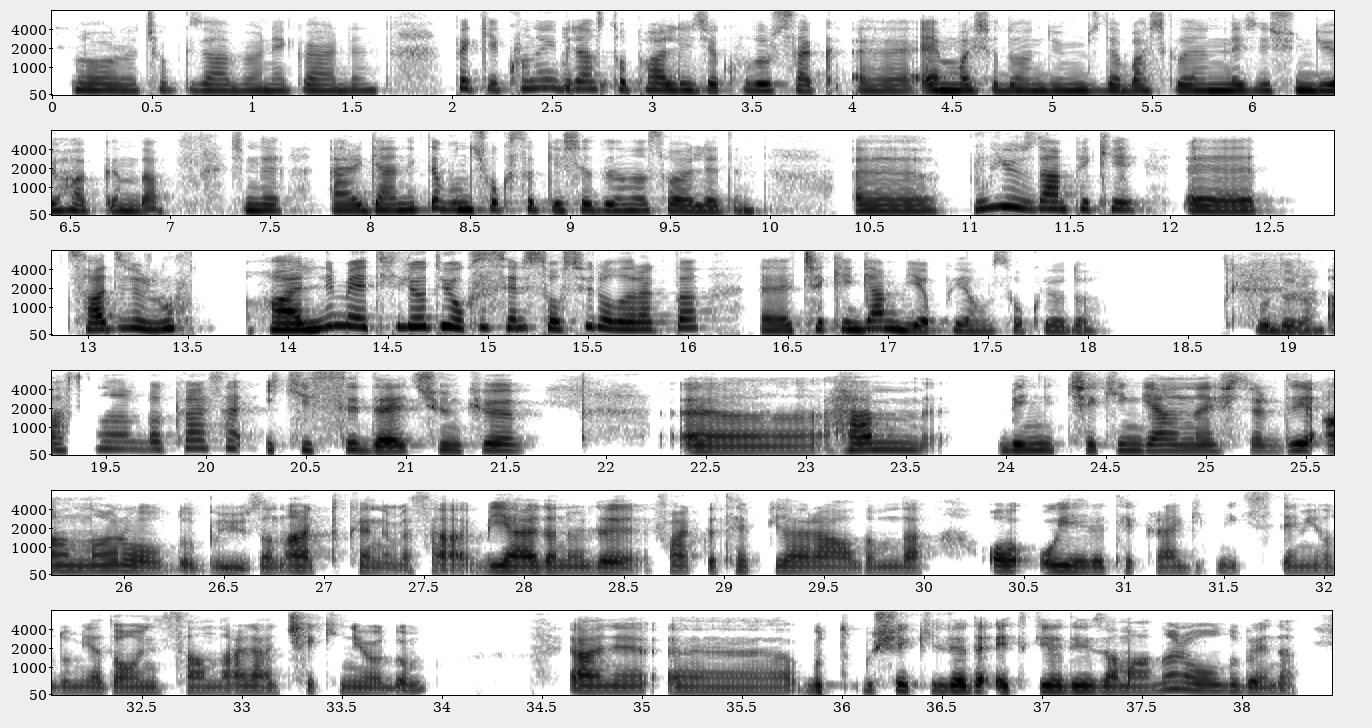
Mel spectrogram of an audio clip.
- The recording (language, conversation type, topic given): Turkish, podcast, Başkalarının ne düşündüğü özgüvenini nasıl etkiler?
- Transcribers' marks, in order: other background noise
